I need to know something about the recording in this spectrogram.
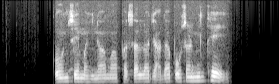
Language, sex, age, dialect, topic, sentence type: Chhattisgarhi, male, 18-24, Western/Budati/Khatahi, agriculture, question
